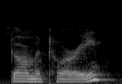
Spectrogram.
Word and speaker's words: dormitory: So we have two ors in dormitory, a little secondary stress on that tor. Again, might be difficult to do both ors. If that's the case, just break it down one syllable at a time. Dormitory, and work from your R's. And then lastly, we have the letter Y saying the E sound again, dormitory.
